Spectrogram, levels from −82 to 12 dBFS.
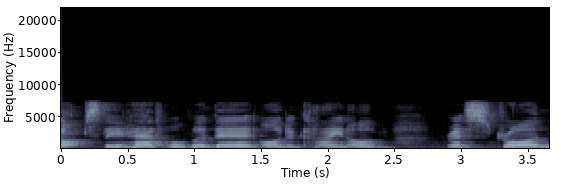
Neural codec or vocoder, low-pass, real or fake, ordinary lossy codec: none; 7.2 kHz; real; none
